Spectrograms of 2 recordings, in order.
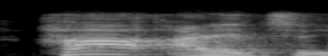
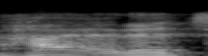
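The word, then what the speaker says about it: הָאָרֶץ: 하 아레츠 여기 아가 되는 거예요. 아가. 아시겠습니까? 아주 중요합니다. 그래서 뭐 어떤 사람들은 히브리 좀 안다고 에레츠 하면서 하 에레츠 하는데 그건 틀린 거예요.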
